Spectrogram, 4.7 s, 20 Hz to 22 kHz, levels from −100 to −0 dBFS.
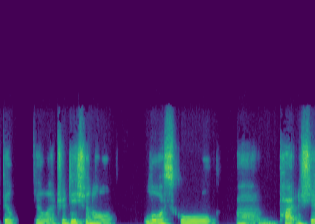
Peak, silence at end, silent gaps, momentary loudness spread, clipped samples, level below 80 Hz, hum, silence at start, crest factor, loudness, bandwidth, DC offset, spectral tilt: -8 dBFS; 0 s; 0.29-0.50 s; 13 LU; under 0.1%; -70 dBFS; none; 0.05 s; 16 dB; -22 LUFS; 11 kHz; under 0.1%; -4.5 dB/octave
